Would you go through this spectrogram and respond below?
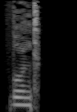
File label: "bunt", German; adjectives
